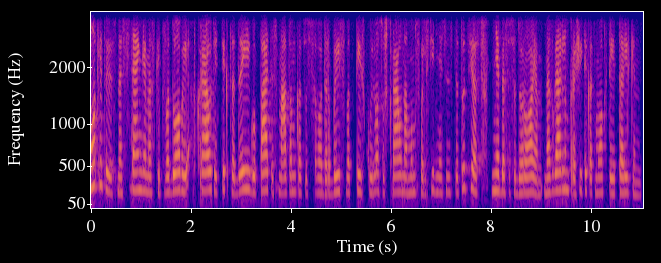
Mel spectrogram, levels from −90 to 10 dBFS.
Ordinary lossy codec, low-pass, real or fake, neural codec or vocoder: Opus, 32 kbps; 3.6 kHz; real; none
